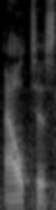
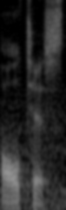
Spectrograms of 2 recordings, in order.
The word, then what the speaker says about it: Altus: And for those of you who are going to Altus, it's pronounced Altus, not Altus.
